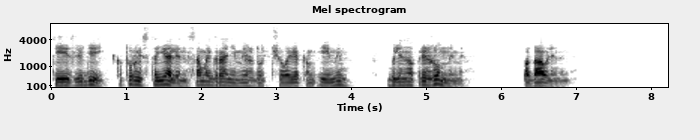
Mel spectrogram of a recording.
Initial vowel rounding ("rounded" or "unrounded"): unrounded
